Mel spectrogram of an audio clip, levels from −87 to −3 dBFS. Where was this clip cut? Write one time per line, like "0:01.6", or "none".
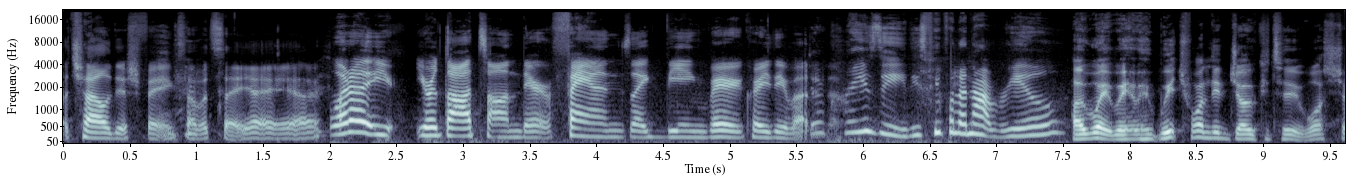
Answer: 0:02.0
0:07.5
